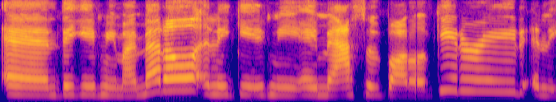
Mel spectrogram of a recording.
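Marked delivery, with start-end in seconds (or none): none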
